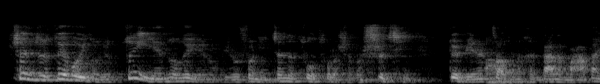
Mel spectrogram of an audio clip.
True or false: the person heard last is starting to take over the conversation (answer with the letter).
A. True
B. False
B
